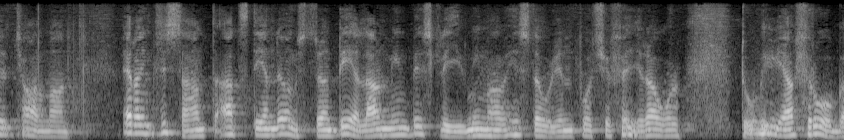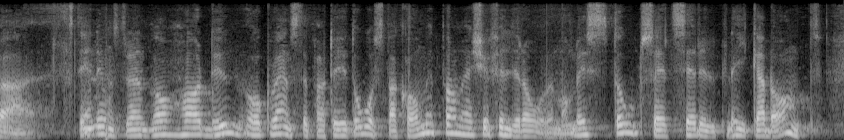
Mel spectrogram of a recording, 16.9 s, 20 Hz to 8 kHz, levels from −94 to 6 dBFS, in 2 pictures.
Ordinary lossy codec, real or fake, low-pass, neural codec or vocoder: none; fake; 7.2 kHz; codec, 24 kHz, 0.9 kbps, WavTokenizer, medium speech release version 2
